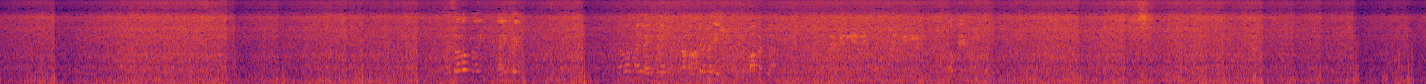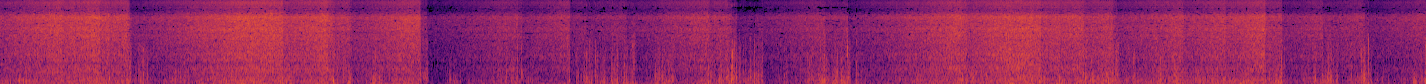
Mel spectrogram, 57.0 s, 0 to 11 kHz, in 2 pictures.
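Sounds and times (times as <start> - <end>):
storm surf crashing on beach: 0.0 - 57.0
wind buffeting microphone: 0.0 - 57.0.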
